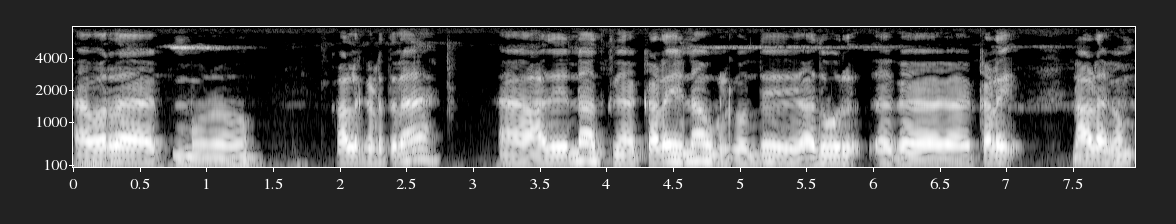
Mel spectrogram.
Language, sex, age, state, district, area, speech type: Tamil, male, 60+, Tamil Nadu, Nagapattinam, rural, spontaneous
